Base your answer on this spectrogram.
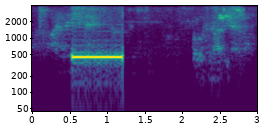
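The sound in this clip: A telephone ringback tone sounds during an outgoing call: one steady, mid-pitched tone held for under a second, with a faint voice just before it and talking resuming after a short silence.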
